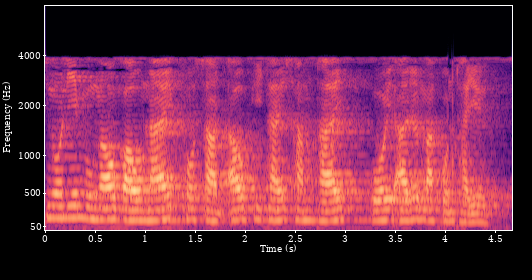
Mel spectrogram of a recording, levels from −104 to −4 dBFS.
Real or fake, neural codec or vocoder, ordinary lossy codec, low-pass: real; none; AAC, 16 kbps; 7.2 kHz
